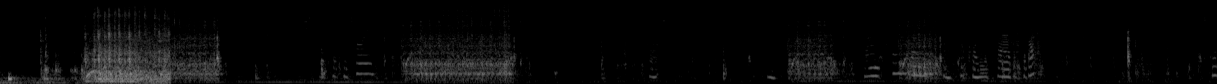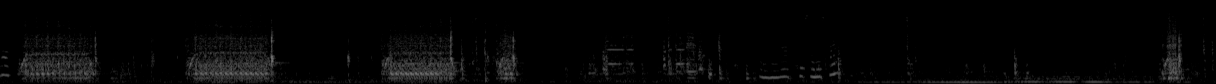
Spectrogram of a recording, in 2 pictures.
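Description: A sewing machine stitches the bodice and button band of a self-drafted sundress in short and longer whirring bursts separated by pauses, close by, with some quiet talk between runs.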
